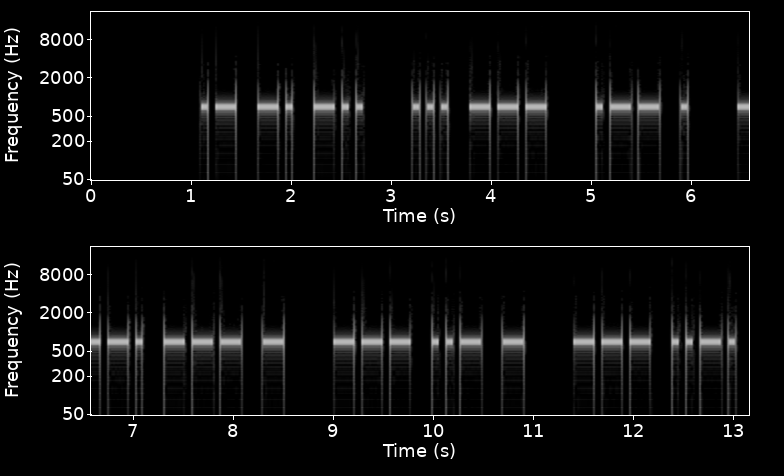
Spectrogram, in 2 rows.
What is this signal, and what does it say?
Morse code, heard as a keyed tone, about 17 wpm, 700 Hz. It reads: AND SO WE GOT OUT OF
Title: Sentences from Top 1500 Words 17wpm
